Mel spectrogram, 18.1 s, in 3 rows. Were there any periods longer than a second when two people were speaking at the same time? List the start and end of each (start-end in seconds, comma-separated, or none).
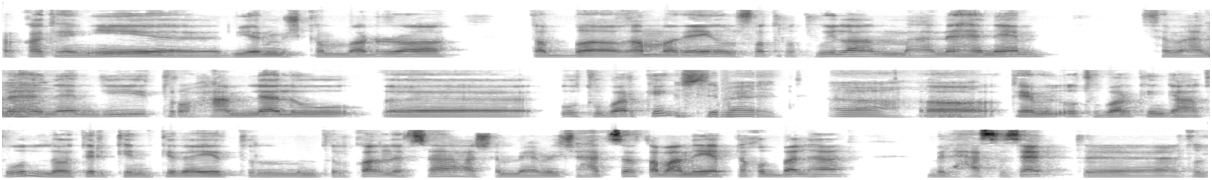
none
